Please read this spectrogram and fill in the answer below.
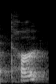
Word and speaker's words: PERT: equation referred to as the PERT equation because PE RT it sounds like the word pert so let me plug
